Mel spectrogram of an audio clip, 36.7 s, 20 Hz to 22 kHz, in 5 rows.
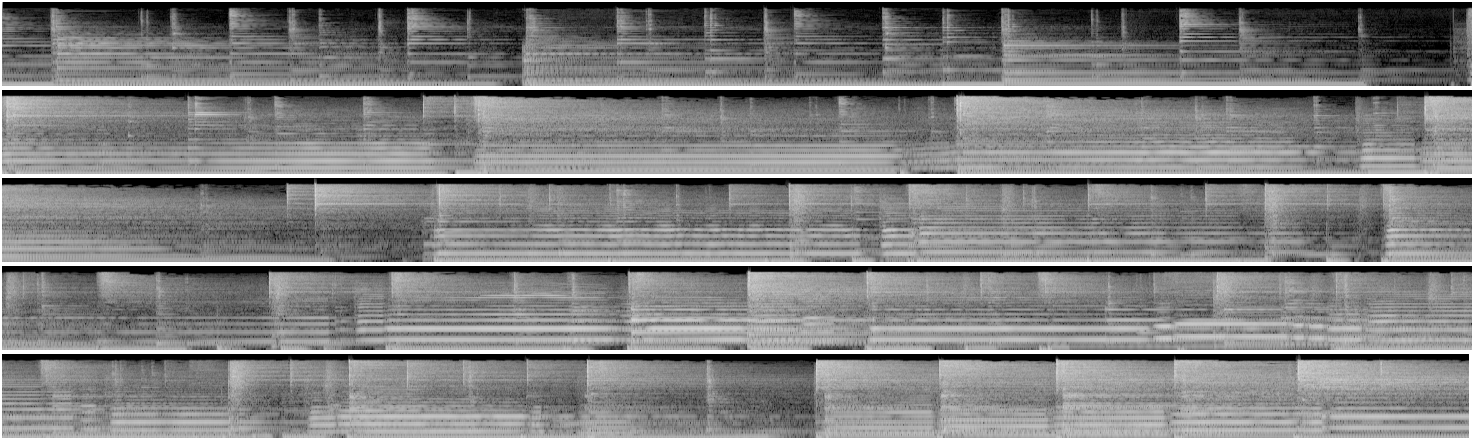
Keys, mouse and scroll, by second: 3.8 t, 6.6 click, 7.8-8.8 scroll up 2, 8.8 scroll up 1, 9.2 click, 9.7-10.1 scroll down 2, 10.4-11.5 scroll down 2, 11.5 scroll down 1, 13.2 q, 14.2-15.8 right drag, 17.5-18.9 drag, 19.5 click, 21.4 click, 24.2 click, 26.0 click, 27.4 click, 29.3 click, 30.3-31.4 shift+right drag, 31.8 click, 32.7 shift+right click.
